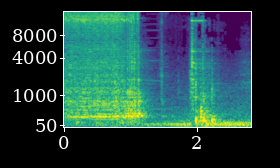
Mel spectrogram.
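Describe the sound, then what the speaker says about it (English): A 19mm socket spinning trailer hitch bolts into frame weld nuts, with a fast buzzing whir for about a second that cuts off, then a few sharp metallic clicks and clanks nearby, no speech. "I'm going to come back with a 19mm socket."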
